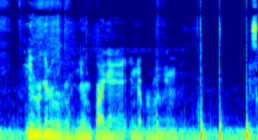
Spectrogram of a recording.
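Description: Fingers tap and press against plastic trim.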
